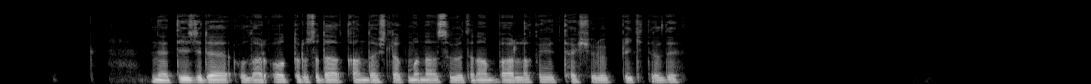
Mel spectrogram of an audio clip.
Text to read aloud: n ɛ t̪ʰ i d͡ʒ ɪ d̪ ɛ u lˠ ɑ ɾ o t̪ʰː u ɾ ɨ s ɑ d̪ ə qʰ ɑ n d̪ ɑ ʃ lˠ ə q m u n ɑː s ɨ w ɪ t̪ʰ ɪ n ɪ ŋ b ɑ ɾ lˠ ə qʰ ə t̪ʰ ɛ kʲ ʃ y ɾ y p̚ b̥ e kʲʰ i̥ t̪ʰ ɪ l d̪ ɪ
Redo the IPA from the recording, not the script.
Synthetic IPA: n ɛ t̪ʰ i d͡ʒ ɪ d̪ ɛ u lˠ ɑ ɾ o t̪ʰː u ɾ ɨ s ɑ d̪ ɑ qʰ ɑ n d̪ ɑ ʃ lˠ ə q m u n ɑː s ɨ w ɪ t̪ʰ ɪ n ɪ ŋ b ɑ ɾ lˠ ə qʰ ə t̪ʰ ɛ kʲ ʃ y ɾ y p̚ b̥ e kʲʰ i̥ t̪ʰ ɪ l d̪ ɪ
